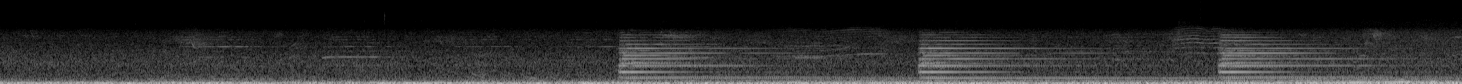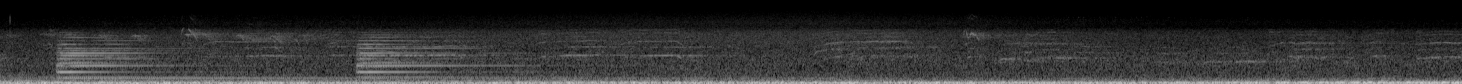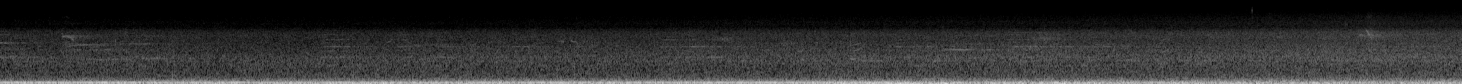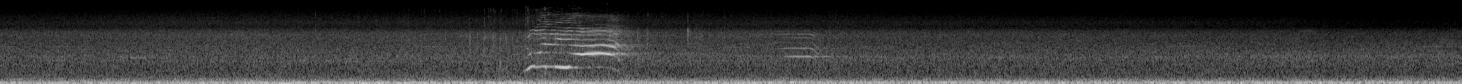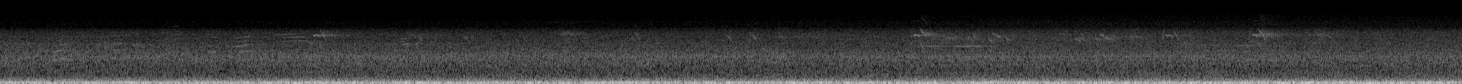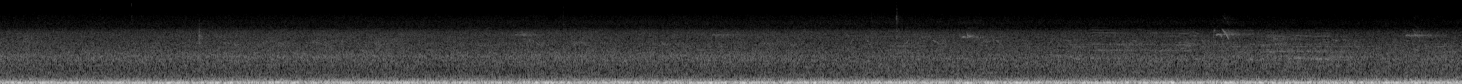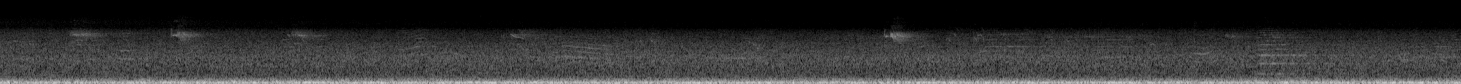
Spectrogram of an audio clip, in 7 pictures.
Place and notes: stereofeldaufnahmen im september 07 mittags
project: klang raum garten/ sound in public spaces - in & outdoor nearfield recordings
